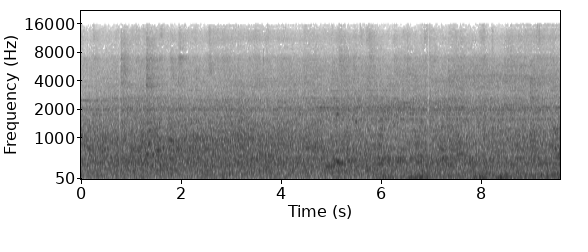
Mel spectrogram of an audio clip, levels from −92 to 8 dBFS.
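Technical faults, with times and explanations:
0.77 to 0.80 s and 6.93 to 6.97 s, Bluetooth dropout: the sound cuts out sharply for about 21 ms each time, which fits a single lost frame. It's likely a late wireless packet the headphones discarded, so playback resumes further along, as if it had kept running.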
